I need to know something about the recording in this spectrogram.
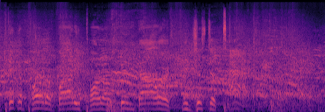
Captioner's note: crowd chatter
